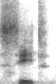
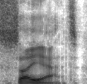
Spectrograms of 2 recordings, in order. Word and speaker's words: SEAT: in the us we would say we would pronounce it seat for one right no one would get it and also it exists it's a really interesting challenge for vw as well because sayat has always been the cheap spanish bit of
